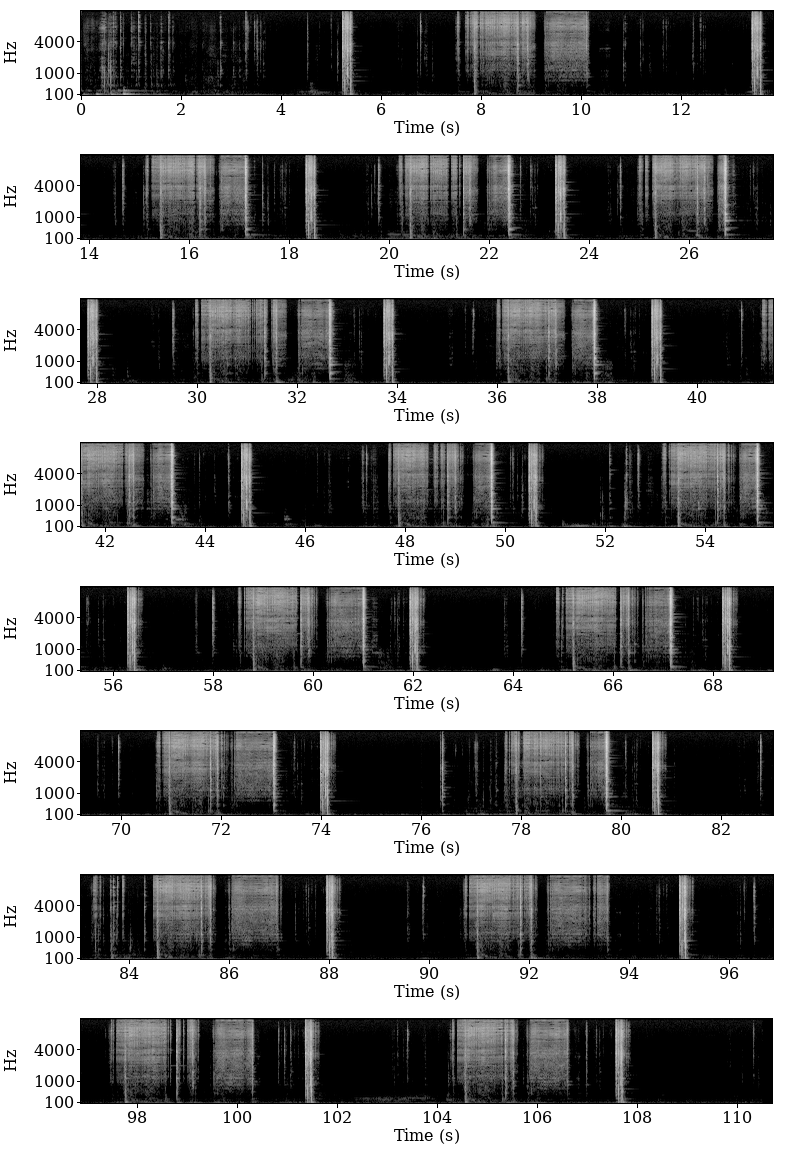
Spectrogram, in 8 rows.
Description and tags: A Medium format camera. Shutter relase at a 15th 30th and 60th of a second.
